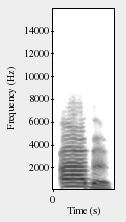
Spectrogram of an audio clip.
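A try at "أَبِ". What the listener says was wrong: আবে, টান হয়ে যাচ্ছে কেন? হরকতে টানা যাবে না। এই যে মানে একটা ঝুলে টান হয়ে যাচ্ছে, ওই টানটা দেওয়া যাবে না। একটা ঝুলে টান হয়ে যাচ্ছে, ওইটা দেওয়া যাবে না।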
